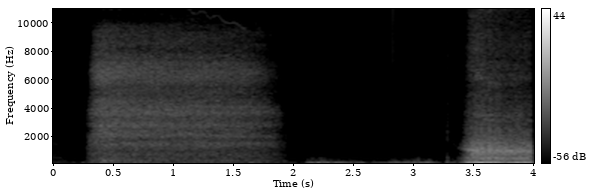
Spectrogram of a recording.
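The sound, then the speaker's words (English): A deep breath drawn in through the nose makes a long, steady, airy hiss lasting well over a second, followed by softer breathy rustling and a louder, rougher breath at the end. “So, we'll do a couple of breaths. First one, just through the nose.”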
